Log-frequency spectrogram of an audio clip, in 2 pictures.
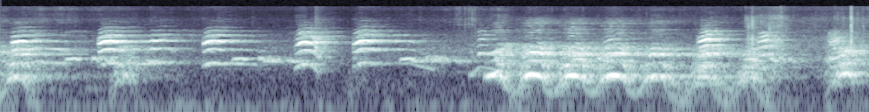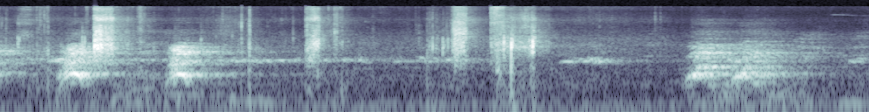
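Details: German Shepherd puppy making a run of short high yips, then a burst of rougher barking and whining, with scattered clicks and knocks between calls.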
